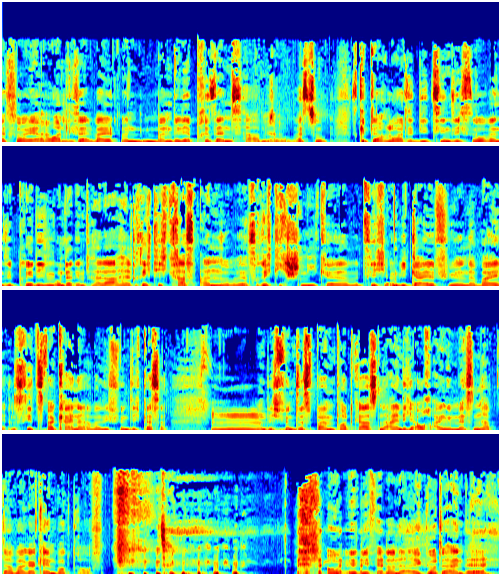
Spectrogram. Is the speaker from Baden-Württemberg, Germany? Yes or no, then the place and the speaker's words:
no; Berlin, Germany; now in Hamburg, Germany; Erstmal Ossi und dann Berliner.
